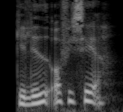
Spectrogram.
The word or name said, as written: geledofficer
